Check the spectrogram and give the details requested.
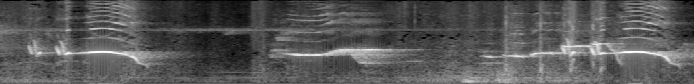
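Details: Wild Black-naped oriole song, used to provoke rival orioles: three loud fluty phrases, each opening with liquid notes and gliding into a drawn-out whistle that sinks at the end, separated by short pauses; a faint steady high tone present.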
